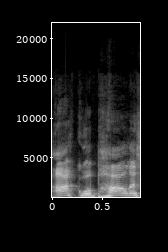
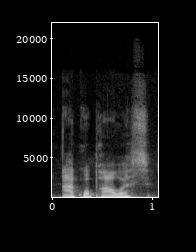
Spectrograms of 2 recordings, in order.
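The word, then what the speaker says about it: Aquapolis: seriously ah treasure hunts the aquaplus has been added excuse me it's pronounced the aquaus the aquaus has been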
